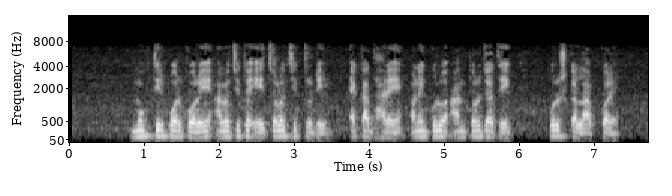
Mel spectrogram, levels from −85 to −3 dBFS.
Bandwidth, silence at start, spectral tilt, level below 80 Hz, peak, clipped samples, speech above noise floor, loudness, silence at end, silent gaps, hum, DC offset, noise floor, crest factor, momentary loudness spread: 7.8 kHz; 0.85 s; -5.5 dB/octave; -58 dBFS; -2 dBFS; under 0.1%; 32 dB; -18 LUFS; 0.4 s; none; none; under 0.1%; -49 dBFS; 16 dB; 8 LU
